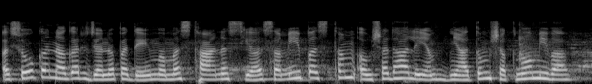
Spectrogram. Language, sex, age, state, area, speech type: Sanskrit, female, 18-30, Goa, urban, read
